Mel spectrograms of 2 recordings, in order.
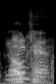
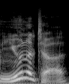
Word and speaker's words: Uinta: Same way, Uinta. Okay, because I've heard Unita as well, which I know is completely wrong. That's a transposition of the N and the I.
